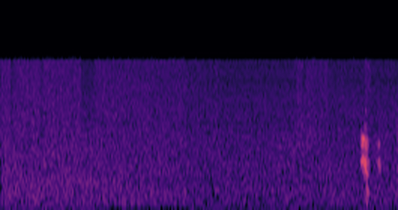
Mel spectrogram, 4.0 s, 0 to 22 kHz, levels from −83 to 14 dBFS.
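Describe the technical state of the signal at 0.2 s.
At 0.2 s the speech signal is intact, with no fault present, only the ordinary band-limiting of call microphone processing, which trims the lowest bass.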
